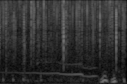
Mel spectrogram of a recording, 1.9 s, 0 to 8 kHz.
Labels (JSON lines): {"label": "biophony, cascading saw", "recorder": "SoundTrap 600 or HydroMoth"}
